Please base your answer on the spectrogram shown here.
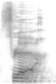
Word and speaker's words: fleur: Luego tenemos EU, que no se pronuncia como en español, se pronuncia similar al de la letra E, como un poquito más alargado o más prolongado, como por ejemplo en la palabra fleur, fleur, que significa flor.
